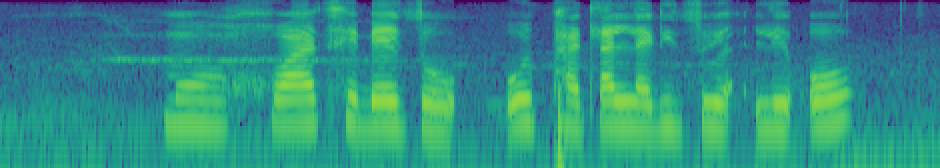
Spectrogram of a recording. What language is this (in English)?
Southern Sotho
